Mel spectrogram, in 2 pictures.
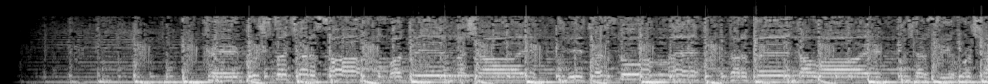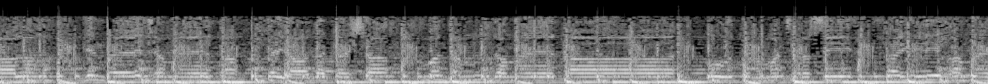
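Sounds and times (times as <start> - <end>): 
Baloch remix music: 0.3 - 19.7.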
